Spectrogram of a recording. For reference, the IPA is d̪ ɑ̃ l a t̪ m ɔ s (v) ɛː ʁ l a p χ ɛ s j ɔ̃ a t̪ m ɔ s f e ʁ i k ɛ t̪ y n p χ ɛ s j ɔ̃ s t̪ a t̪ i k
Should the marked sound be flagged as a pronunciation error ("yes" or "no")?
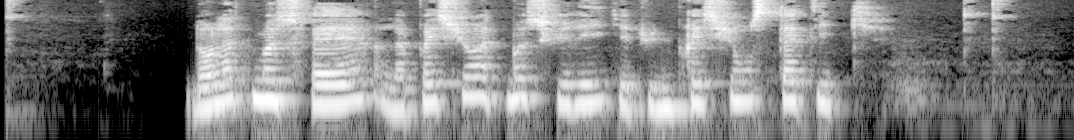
yes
